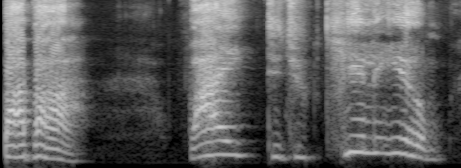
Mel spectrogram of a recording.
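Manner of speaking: put-on slow African-accented movie line. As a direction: quote it slowly in an African accent.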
